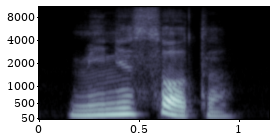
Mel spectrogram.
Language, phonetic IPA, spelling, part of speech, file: Russian, [mʲɪnʲɪˈsotə], Миннесота, proper noun, Ru-Миннесота.ogg
- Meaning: Minnesota (a state in the Upper Midwest region of the United States)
